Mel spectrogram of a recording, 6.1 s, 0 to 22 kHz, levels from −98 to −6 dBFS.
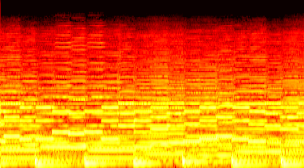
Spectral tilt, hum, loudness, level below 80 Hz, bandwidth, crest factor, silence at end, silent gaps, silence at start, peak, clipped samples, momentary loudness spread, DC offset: -5.5 dB/octave; none; -16 LUFS; -26 dBFS; 13.5 kHz; 14 dB; 0 s; none; 0 s; -2 dBFS; under 0.1%; 1 LU; under 0.1%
